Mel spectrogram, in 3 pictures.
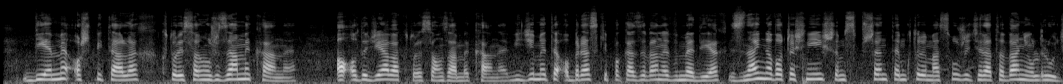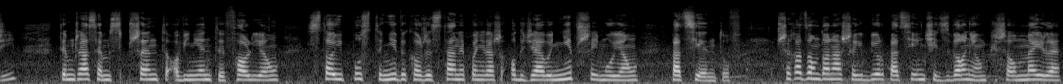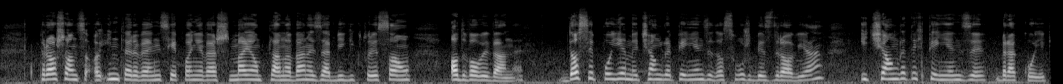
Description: Wiceprezes PiS Elżbieta Witek, a także posłowie Paweł Hreniak, Jacek Świat oraz radni Sejmiku Województwa Dolnośląskiego spotkali się przy szpitalu uniwersyteckim we Wrocławiu, by zaapelować do rządu o podjęcie działań ws. ochrony i służby zdrowia.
